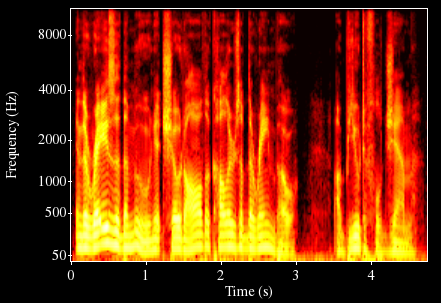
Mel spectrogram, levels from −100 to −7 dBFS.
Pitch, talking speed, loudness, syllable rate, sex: 105 Hz, 200 wpm, -20 LUFS, 5.4 syllables/s, male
